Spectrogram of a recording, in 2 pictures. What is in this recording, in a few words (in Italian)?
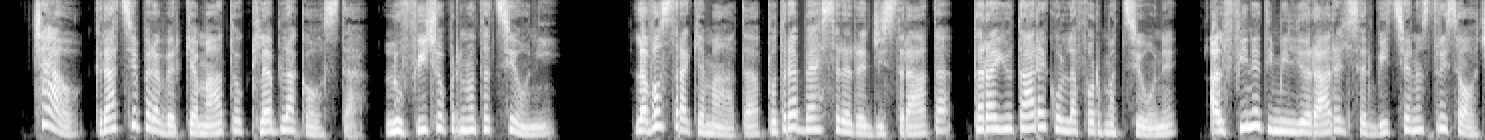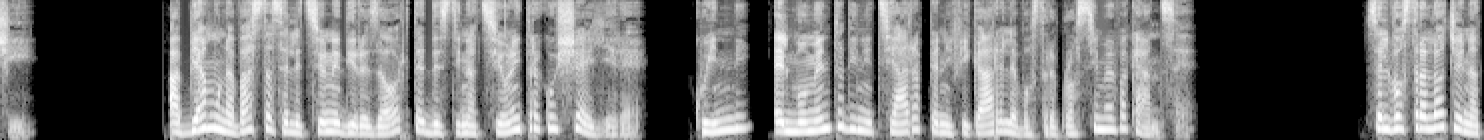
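Italian, IVR; GoLocalise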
